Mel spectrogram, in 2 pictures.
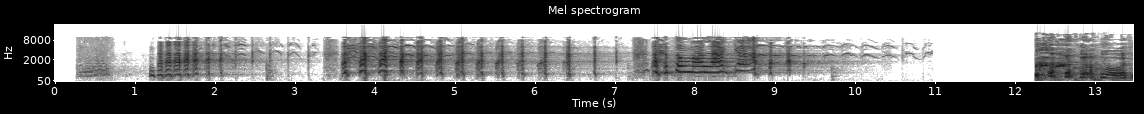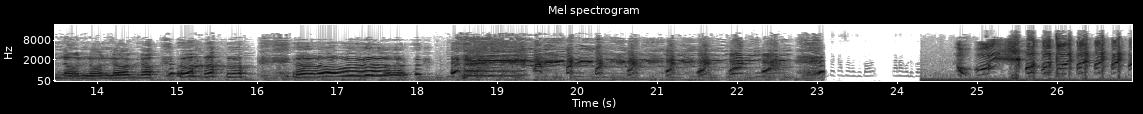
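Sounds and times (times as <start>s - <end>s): high-pitched laughter: 1.2s - 11.0s, 17.1s - 23.6s, 24.7s - 26.9s.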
